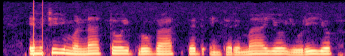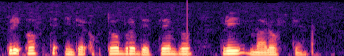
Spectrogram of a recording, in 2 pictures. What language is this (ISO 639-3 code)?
epo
